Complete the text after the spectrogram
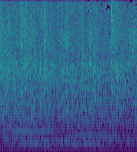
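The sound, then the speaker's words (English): Congregation clapping hands in praise at a church service: a dense, steady wash of applause that holds at an even level for the full length with no gaps. “Let's give the Lord another hand clap of praise.”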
